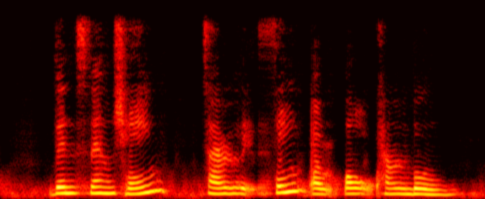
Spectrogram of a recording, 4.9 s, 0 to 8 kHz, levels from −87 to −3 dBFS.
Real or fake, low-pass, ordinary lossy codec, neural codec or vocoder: fake; 7.2 kHz; none; codec, 16 kHz, 0.5 kbps, FreqCodec, larger model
